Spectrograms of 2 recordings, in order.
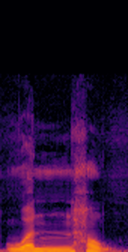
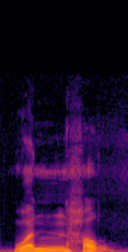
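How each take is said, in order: No difference in how they are said.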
